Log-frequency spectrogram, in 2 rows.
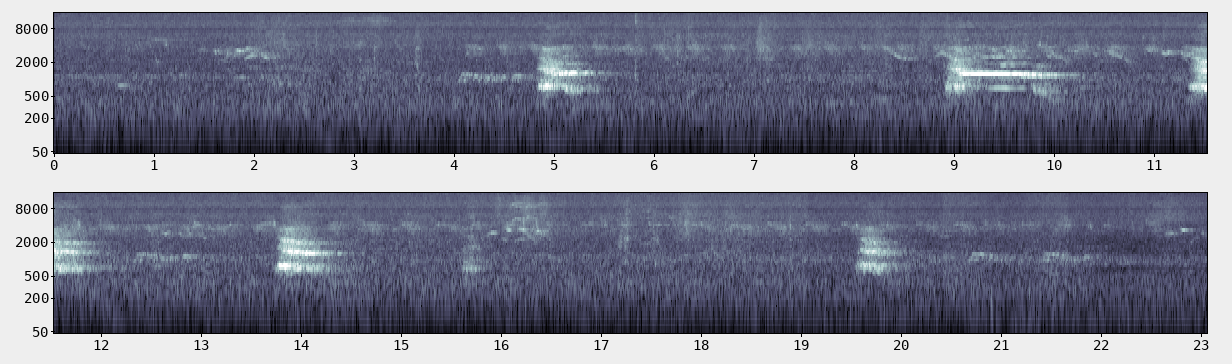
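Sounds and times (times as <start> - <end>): sharp animal cries: 8.9 - 10.2.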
